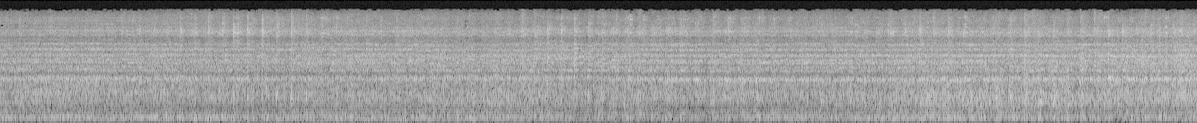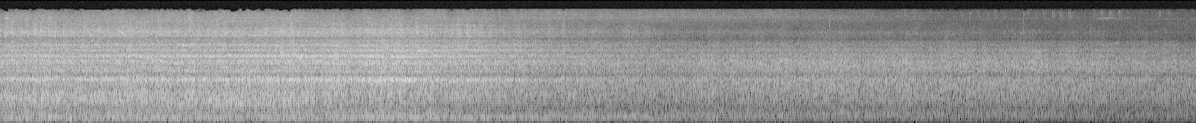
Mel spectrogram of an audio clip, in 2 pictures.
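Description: Freight train of open-top gondola wagons rolling past on the rails: a steady rumble of wheels with a high ringing tone over it. It fades away over the last third as the train's end draws off.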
